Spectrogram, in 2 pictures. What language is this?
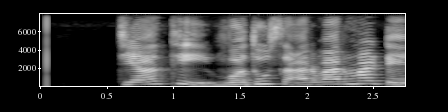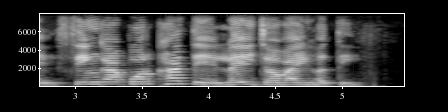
Gujarati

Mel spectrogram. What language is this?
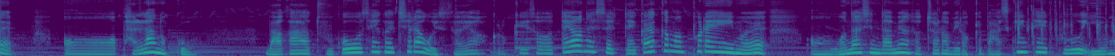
Korean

